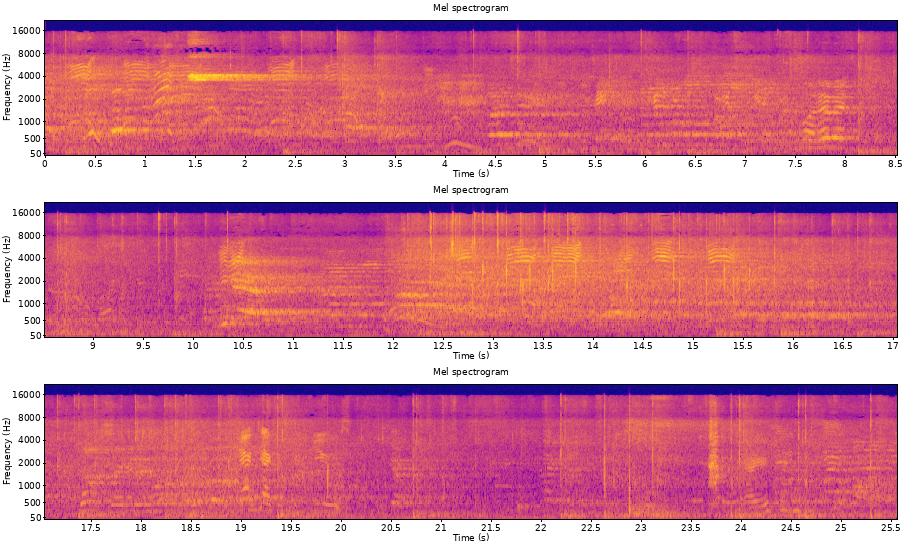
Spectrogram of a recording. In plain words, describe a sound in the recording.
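Spectators and players talk and shout nearby in a large echoing hall.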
